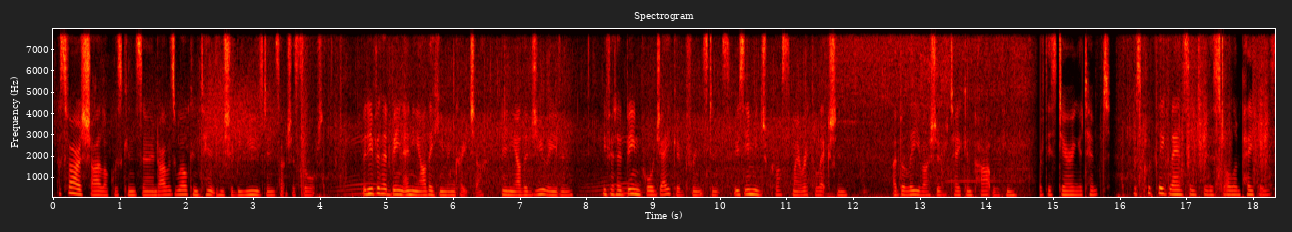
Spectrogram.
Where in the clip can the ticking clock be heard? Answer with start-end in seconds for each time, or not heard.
not heard.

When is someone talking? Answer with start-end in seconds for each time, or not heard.
0.1-11.9, 12.6-18.3.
